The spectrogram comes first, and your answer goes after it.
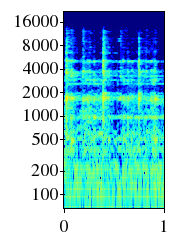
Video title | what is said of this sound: Fisica2 clase 13 11 parte 2 experimentos | Como escuchan ahí, tiene las cucharas adentro.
